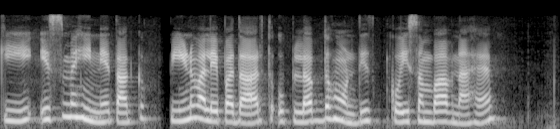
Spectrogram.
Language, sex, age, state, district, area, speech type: Punjabi, female, 18-30, Punjab, Amritsar, urban, read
